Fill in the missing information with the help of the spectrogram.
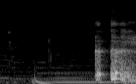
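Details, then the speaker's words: Cough/throat clearing from a woman with a cold: brief, harsh throat clearing or small cough bursts over faint background hum, in a soft-spoken ASMR recording. "I'm trying to be as softspoken as my coughing self could handle and I'm going to ASMR the living F out of it"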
